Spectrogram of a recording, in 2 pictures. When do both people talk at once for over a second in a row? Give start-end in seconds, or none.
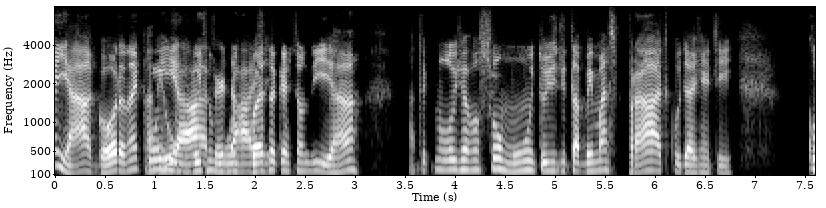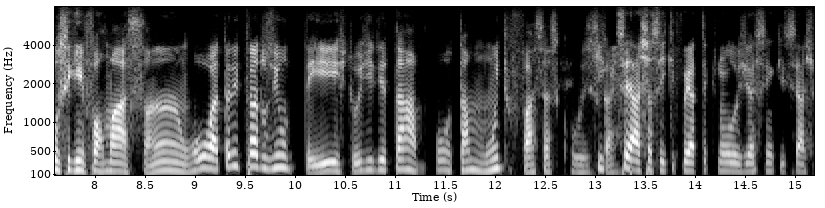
0.9-2.2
